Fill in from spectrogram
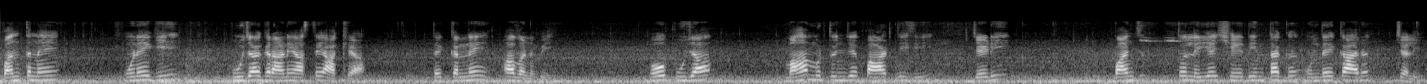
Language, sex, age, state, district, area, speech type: Dogri, male, 18-30, Jammu and Kashmir, Kathua, rural, spontaneous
